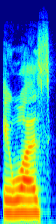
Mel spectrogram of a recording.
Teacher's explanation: 자, it was 발음할 때 방금 제가 it was라고 하지 않고 it was. It was 하면서 중간에 t를 날려버리고 발음을 하지 않았죠. 이거 이유는 뭐냐면 워낙에 사람들이 많이 말하는 문장 구조라서 it was 하면은 말하기 불편하니까 it was 정도로 t를 없애고 발음하지 않는다고 봐 주시면 돼요.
